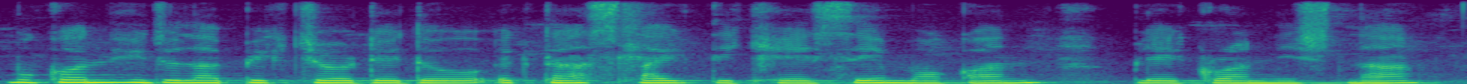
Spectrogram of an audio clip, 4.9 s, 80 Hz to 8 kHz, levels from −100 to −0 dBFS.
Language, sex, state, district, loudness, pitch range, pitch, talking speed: Nagamese, female, Nagaland, Dimapur, -14 LUFS, 200-220 Hz, 210 Hz, 185 wpm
